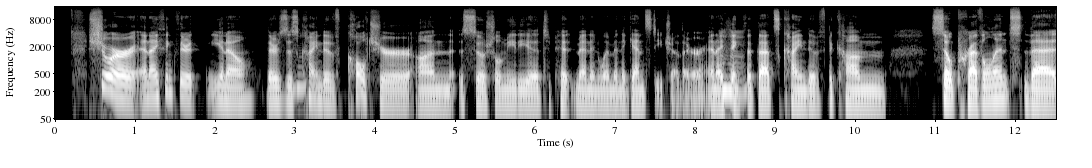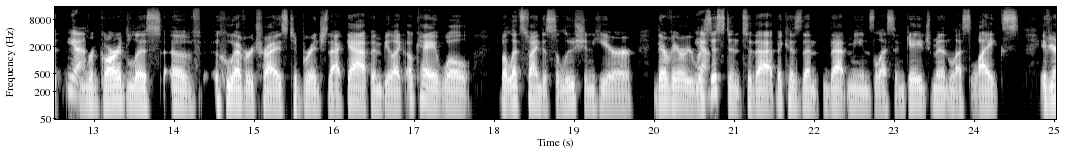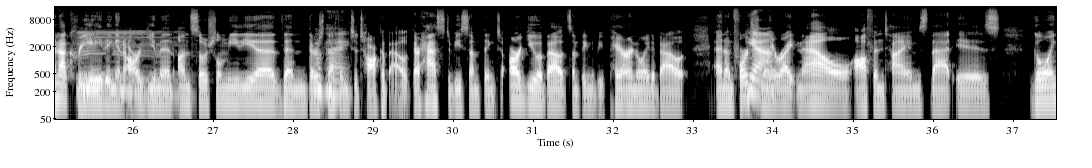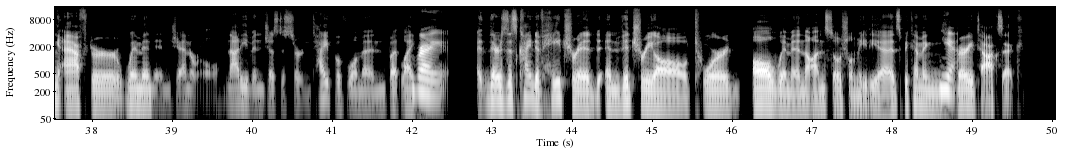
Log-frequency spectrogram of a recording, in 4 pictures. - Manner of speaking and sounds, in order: drawn out: "Mm"
- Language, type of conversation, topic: English, unstructured, How can I tell I'm holding someone else's expectations, not my own?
